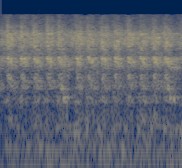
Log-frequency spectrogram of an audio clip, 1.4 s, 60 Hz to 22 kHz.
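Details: 2003 Ford F-250 6.0L diesel, HPOP, IPR and ICP sensor replaced 1.5 years ago: starter whirs steadily with even compression beats, never catches; injector control pressure regulator at 61% dropping to 44%, strange noise, crank no start.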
